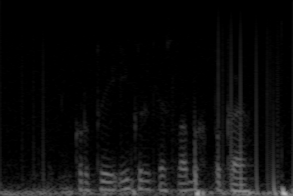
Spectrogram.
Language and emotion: Russian, neutral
